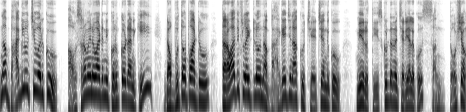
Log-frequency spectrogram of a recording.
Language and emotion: Telugu, happy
